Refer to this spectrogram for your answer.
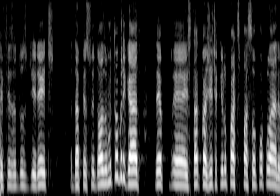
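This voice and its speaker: Delivered at a very fast pace with ordinary pitch variation and big swings in loudness, the voice has a dry, close sound with no echo. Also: man, high pitch for a man. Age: 30s. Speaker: TV host. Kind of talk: live TV debate hosting. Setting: TV studio.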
